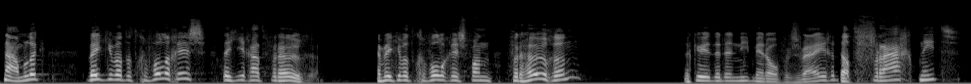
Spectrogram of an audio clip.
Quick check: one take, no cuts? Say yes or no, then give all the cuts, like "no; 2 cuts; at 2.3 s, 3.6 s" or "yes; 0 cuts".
no; 2 cuts; at 6.8 s, 8.4 s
